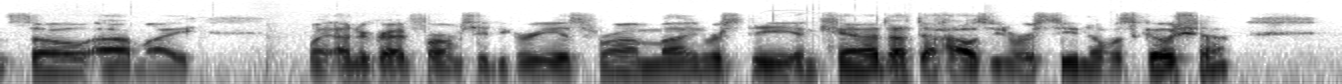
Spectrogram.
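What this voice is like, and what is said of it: Canadian accent. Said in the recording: “the listeners will tell from my voice, I have a Canadian accent.”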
